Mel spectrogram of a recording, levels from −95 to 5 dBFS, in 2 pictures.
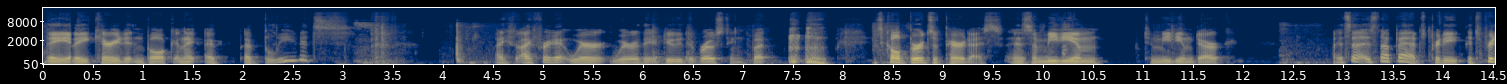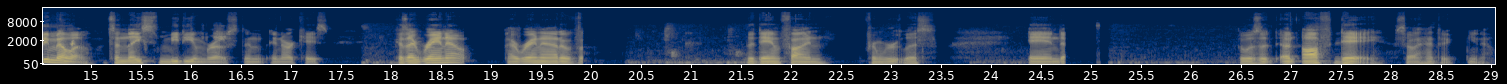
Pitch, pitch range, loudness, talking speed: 115 Hz, 105-140 Hz, -28 LUFS, 165 wpm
